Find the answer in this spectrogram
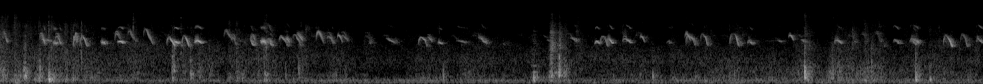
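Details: Brooder of three-week-old domestic chicks: a busy, continuous chorus of shrill descending peeps from many birds, with pecking taps and sharp clicks scattered throughout.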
